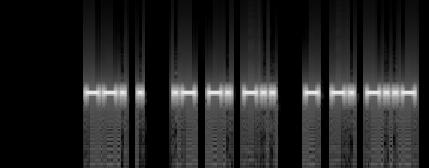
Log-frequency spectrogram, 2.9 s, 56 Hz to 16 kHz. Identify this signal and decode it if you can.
Morse code, heard as a keyed tone, about 47 wpm, 700 Hz. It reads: GE AND TNX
